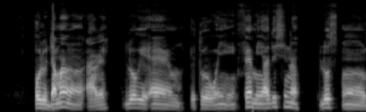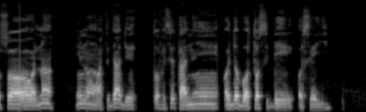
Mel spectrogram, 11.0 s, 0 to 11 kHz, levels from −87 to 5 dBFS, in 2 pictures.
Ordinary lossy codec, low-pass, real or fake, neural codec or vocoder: none; 9.9 kHz; real; none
